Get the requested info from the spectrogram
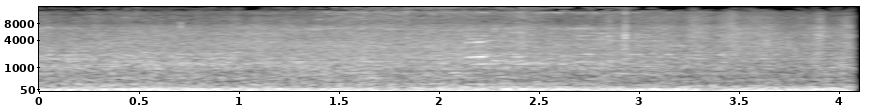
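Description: Steady low rumble of outdoor city ambience, with no distinct events.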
